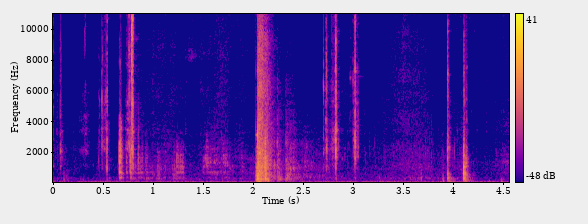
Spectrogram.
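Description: A 9mm pistol is fired at a shooting range, one sharp loud report standing out among several fainter, more distant shots and clicks.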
